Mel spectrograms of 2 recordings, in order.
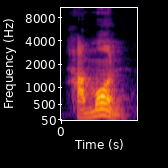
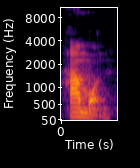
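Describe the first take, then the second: First: "jamón" corrected to ha-MON; "jamón" with weight at the end; stress on last syllable. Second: "jamón" wrongly stressed as HA-mon; stress on first syllable. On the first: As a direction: lean on the -món of "jamón". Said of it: "We emphasize the last syllable". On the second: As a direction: hit the ja of "jamón". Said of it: "But we don't say". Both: Shown as a demonstration.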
